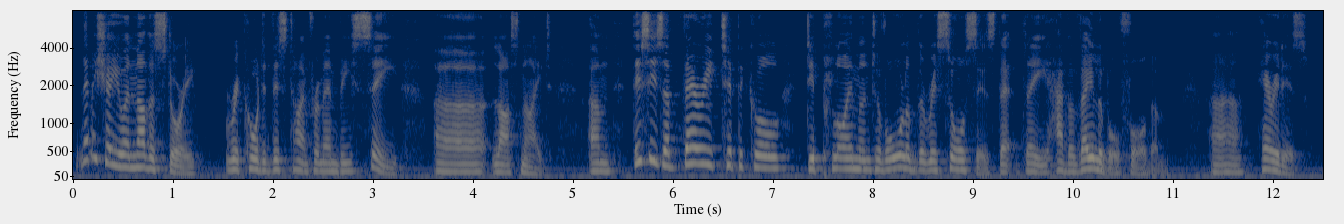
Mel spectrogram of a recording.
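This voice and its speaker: A man with a husky voice hosts a live analysis of television news. He talks straight to viewers in a conversational, digressive way, halting and restarting as he thinks. His pitch moves about in a lively way. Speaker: host and media analyst.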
